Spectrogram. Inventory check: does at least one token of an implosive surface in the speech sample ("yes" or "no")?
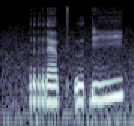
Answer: yes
